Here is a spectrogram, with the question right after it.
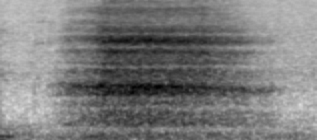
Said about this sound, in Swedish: Så det fanns med på schemat och vi testade också någonting som kallas för breathwork där man ska lära sig andas på ett särskilt sätt.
